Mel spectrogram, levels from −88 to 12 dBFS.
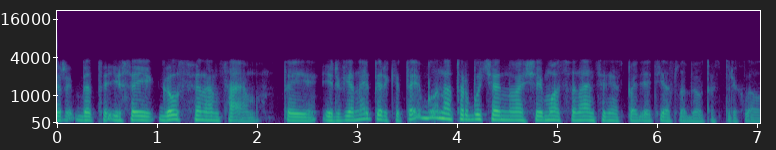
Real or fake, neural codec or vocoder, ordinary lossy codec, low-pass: real; none; Opus, 16 kbps; 3.6 kHz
